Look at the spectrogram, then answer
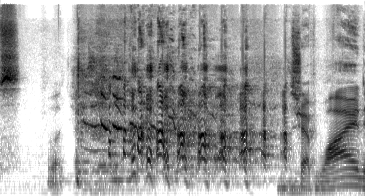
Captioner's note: all laughing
